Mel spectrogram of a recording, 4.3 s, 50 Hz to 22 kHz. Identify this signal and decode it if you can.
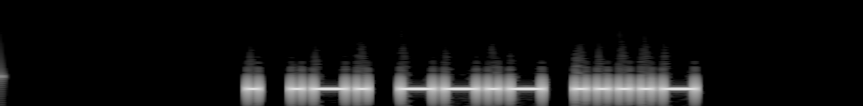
Morse code, heard as a keyed tone, about 22 wpm, 700 Hz. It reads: ERQ4
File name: practice / 22wpm / Four Letter-Number Combinations - 22wpm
